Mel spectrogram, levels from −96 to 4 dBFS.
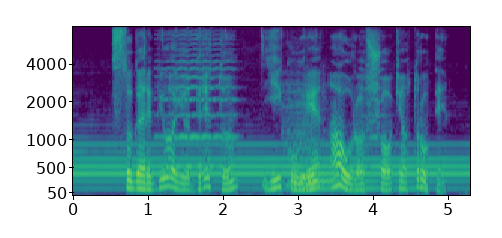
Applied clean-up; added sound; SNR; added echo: none; Bowed string instrument + Wind instrument, woodwind instrument; 6 dB; none.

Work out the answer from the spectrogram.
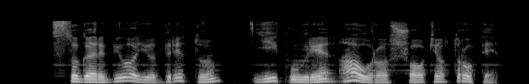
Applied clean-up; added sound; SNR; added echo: neural mask model DeepFilterNet 3.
